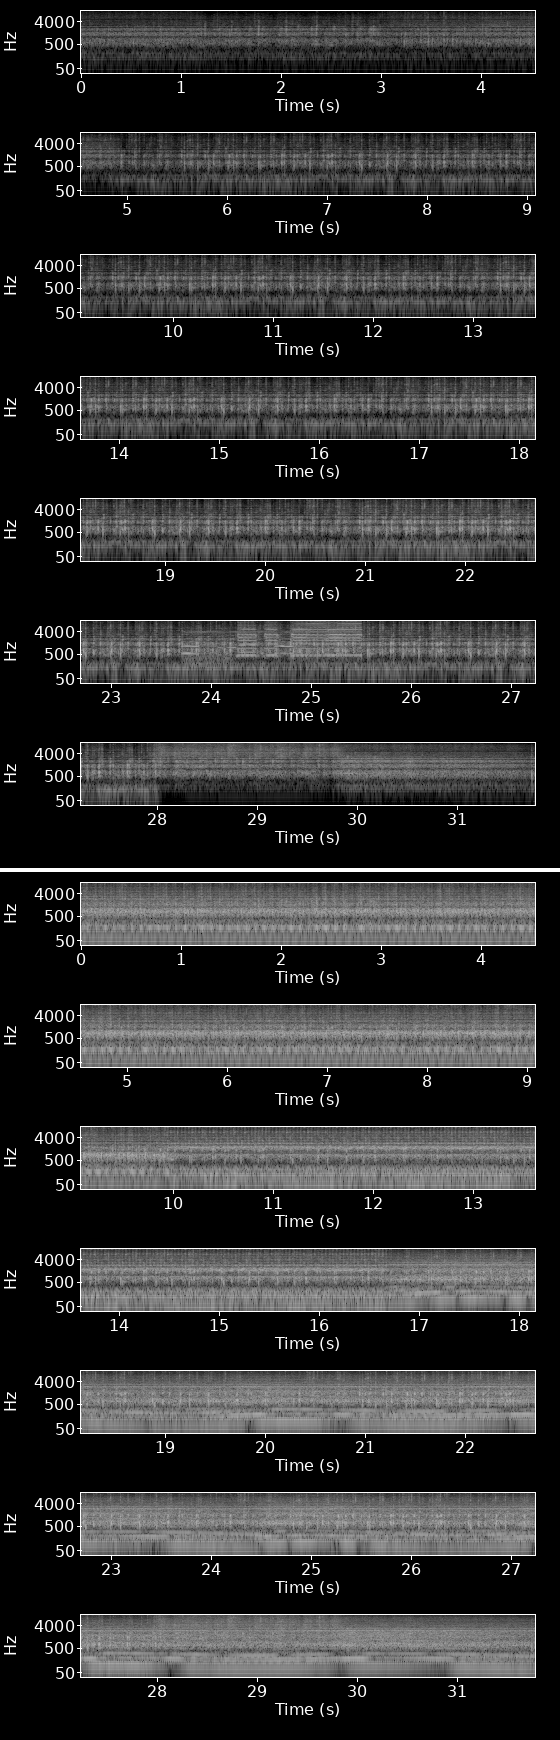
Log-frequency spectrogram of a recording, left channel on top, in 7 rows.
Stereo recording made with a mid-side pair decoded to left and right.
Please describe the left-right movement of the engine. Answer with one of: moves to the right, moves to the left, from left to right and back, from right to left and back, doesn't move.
doesn't move.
